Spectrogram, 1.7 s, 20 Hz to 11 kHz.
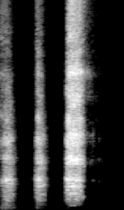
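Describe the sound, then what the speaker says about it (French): A person exhaling in three separate breaths during a guided meditation, two short puffs followed by a longer, fuller breath out, close and clear against silence. "On expire en 3 fois"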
